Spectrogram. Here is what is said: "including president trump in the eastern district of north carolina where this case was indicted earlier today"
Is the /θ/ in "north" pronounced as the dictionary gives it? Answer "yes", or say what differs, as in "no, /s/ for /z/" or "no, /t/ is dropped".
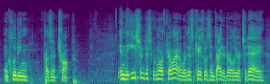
yes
